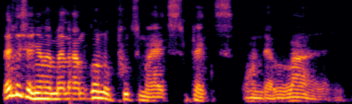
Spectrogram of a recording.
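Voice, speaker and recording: A man's voice: mid-range voice, sing-song, normal speed, a little mellow, husky. A man hosting a live call-in radio show, talking emphatically and often repeating his phrases. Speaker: radio host.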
